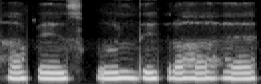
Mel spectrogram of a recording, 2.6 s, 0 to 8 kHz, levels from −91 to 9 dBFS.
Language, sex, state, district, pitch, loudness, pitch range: Hindi, female, Jharkhand, Garhwa, 215 Hz, -10 LUFS, 210-220 Hz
